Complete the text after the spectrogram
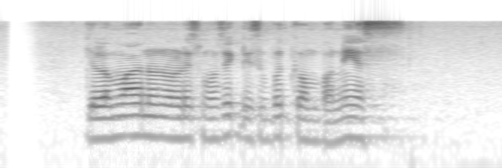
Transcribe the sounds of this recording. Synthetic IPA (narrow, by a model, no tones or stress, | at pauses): d͡ʒələmaːnunulɪsmusɪk̚disəbʊt̪̚kɔmponɪs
